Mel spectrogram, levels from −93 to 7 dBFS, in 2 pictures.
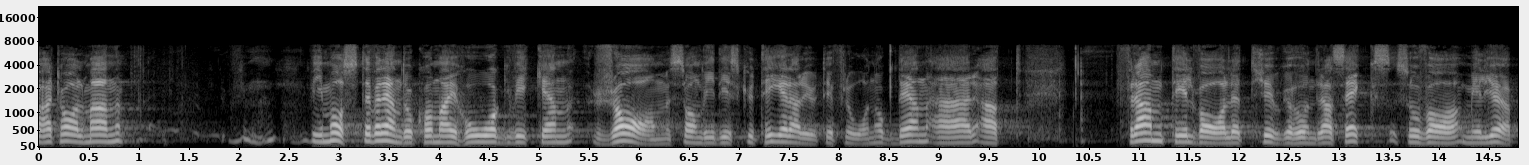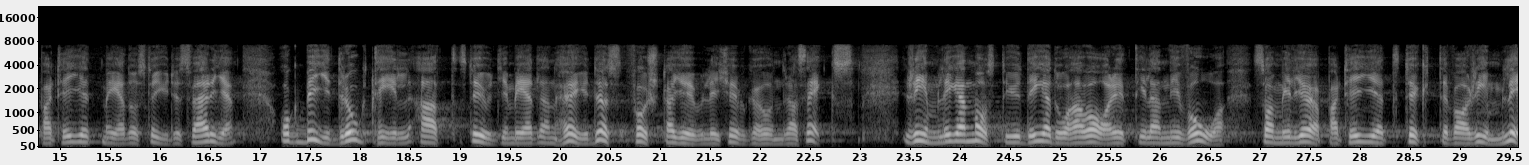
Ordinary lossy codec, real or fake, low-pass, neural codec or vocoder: MP3, 64 kbps; real; 7.2 kHz; none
